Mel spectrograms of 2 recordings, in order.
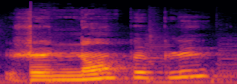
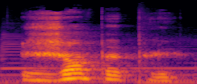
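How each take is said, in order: First: The 'ne' particle is fully pronounced. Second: The 'ne' particle is dropped entirely. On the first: "So it goes from" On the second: "the particle ne or an apostrophe is often, if not always, skipped"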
